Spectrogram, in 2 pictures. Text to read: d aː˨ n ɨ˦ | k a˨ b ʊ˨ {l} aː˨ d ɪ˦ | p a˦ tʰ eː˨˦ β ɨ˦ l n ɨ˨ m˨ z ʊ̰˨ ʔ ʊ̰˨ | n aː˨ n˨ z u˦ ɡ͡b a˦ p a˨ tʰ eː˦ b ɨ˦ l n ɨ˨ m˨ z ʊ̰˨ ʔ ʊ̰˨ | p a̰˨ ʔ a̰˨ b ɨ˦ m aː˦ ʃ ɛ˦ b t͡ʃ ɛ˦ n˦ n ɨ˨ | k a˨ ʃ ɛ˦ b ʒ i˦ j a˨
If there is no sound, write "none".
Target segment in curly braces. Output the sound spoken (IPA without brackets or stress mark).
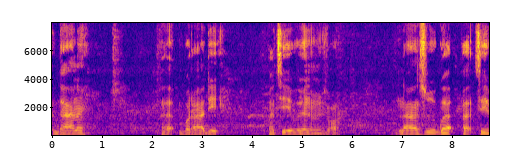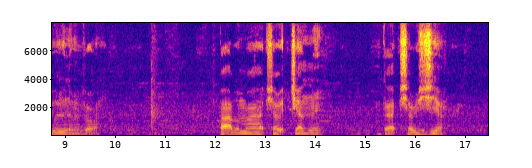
ɾ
